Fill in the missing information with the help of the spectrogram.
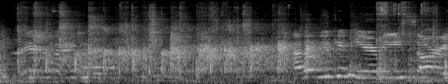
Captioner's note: audience claps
